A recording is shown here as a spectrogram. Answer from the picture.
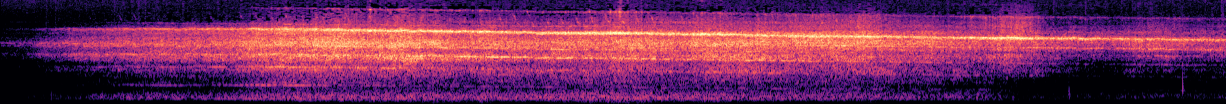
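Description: Jet aircraft flying over: a rushing engine noise that swells up over a few seconds and then slowly fades, with a high whine that drifts steadily down in pitch as it passes.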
